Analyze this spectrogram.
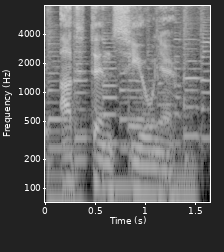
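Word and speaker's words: attenzione: Atenci, pozor, vyslovuje sa atenciune.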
